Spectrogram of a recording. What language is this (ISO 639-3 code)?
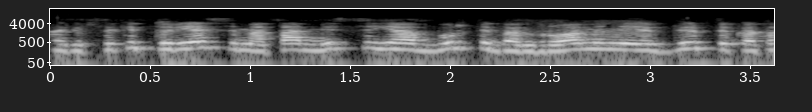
lit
